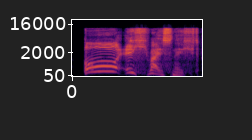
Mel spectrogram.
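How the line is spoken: Booming voice. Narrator (German): sagte Madame Bones mit ihrer dröhnenden Stimme

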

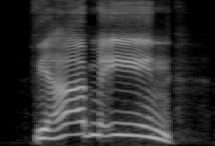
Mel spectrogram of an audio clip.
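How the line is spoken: Calling out. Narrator (German): rief der am nächsten stehende Todesser

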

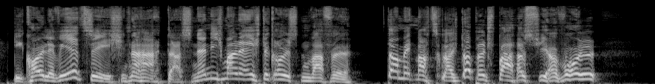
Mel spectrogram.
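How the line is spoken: Called out. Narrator (German): rief Rob

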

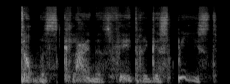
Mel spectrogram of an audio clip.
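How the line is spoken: Hissing. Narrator (German): zischte Ron

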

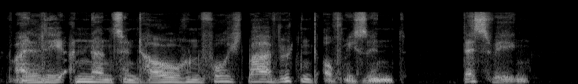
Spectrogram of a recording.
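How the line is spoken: Quiet. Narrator (German): sagte leise

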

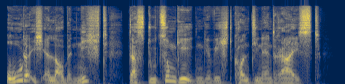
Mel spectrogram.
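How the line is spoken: Growl. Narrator (German): knurrte Ridcully

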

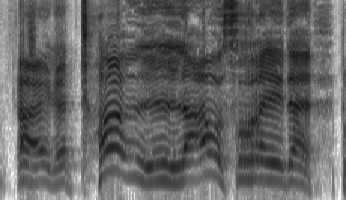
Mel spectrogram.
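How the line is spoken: Roar. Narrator (German): brüllte Sir Cadogan

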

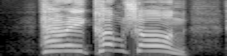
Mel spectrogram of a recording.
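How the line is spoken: Shout. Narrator (German): schrie

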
